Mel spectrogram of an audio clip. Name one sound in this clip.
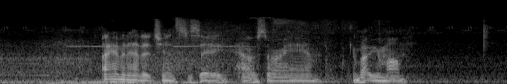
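A young man speaks quietly and calmly close by.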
